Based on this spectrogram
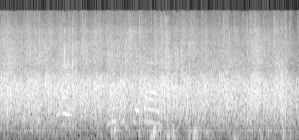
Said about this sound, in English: Keep cheering, because I like cheering when I'm talking. Thank you!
